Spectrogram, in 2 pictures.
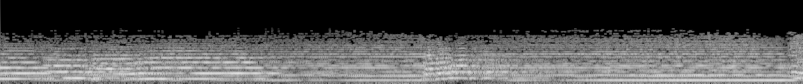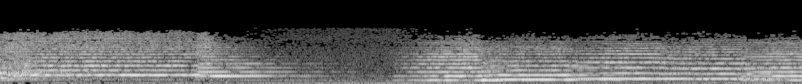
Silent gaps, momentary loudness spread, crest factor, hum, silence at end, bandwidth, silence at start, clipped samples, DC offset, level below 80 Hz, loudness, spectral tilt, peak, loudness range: none; 8 LU; 12 dB; none; 0 s; 5.6 kHz; 0 s; under 0.1%; under 0.1%; -36 dBFS; -11 LUFS; -4 dB/octave; 0 dBFS; 3 LU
